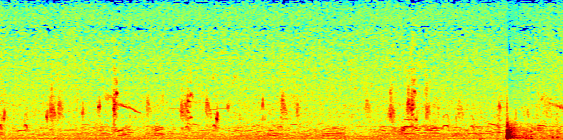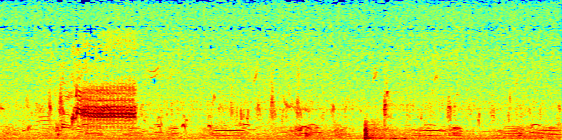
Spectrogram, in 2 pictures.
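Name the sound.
geese honking at dawn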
